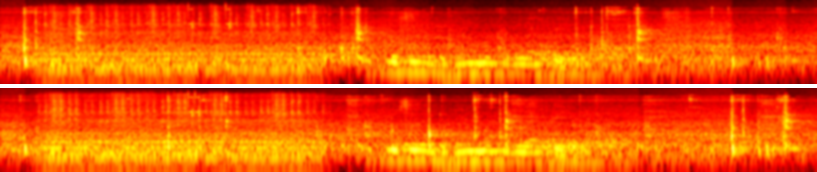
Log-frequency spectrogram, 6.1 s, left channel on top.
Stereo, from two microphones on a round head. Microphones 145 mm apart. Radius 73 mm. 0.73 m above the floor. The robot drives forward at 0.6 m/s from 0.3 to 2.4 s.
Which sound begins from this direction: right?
A man speaking, at 2.7 s.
